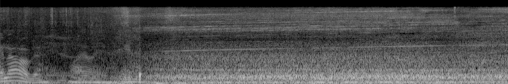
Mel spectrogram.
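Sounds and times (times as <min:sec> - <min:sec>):
speech: 0:00.2 - 0:01.7
rescue helicopter engine and rotor: 0:01.3 - 0:05.0.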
